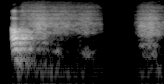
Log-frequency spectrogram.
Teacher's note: Misalkan huruf fa ya, kita sukunkan af itu enggak bergetar tuh jakun kita ya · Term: hams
